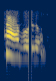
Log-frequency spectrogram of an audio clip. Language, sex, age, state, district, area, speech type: Bengali, female, 45-60, West Bengal, Hooghly, rural, conversation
